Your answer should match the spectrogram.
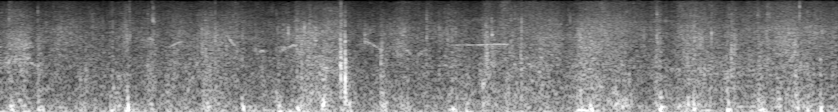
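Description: Footsteps of several people hurrying over a forest floor through undergrowth, an irregular run of steps.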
